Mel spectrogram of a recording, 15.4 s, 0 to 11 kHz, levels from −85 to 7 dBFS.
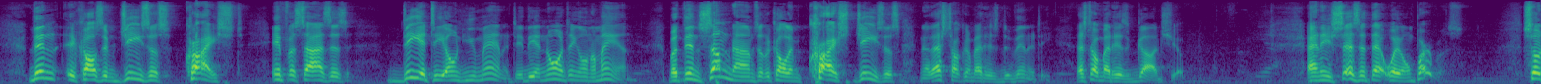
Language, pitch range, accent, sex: English, 150-250 Hz, American, male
